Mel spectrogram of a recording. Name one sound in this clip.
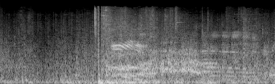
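A gun fires a loud burst.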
